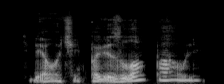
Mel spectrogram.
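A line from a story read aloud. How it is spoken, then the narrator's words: Speaking through tears. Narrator (Russian): сквозь слезы выговорила она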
